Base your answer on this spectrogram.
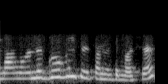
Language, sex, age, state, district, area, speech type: Tamil, female, 30-45, Tamil Nadu, Viluppuram, rural, conversation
